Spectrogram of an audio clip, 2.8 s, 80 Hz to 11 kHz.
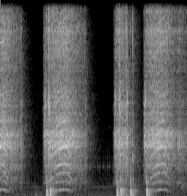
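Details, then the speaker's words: Rebuilt T-Maxx .15 nitro engine, tank pressurized to prime fuel: two short high buzzing electric starter whirrs, not firing; owner suspects the weak one-way bearing, but the real cause was a missing copper gasket and loose glow plug. "Well, it doesn't look like it's going to start. Looks like I'm going to have to clean that one way bearing out."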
